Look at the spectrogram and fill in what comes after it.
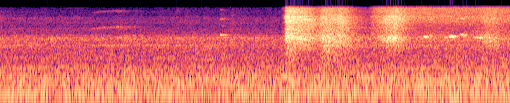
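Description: Freight train of empty flat wagons rolling slowly past, with a steady low rumble of wheels on rail. A little over halfway through come a few short bursts of high hissing screech.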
